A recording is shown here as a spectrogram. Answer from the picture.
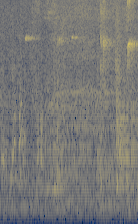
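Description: Dry-erase marker squeaking against a whiteboard while words are written, a series of short high squeaks, the strongest near the end.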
